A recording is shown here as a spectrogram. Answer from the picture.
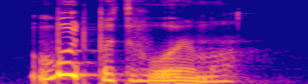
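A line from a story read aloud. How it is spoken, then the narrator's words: Sighing. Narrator (Russian): вздохнул Огнегриф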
